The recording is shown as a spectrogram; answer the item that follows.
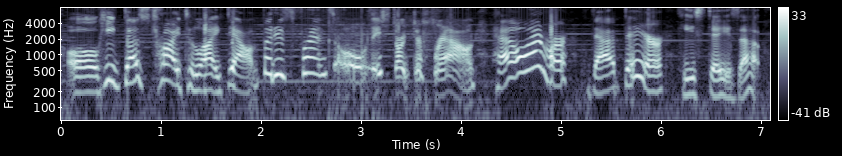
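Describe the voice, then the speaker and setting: High-pitched lady doing storytime for little kids, super expressive and swoopy, bit of music behind her. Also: slow pace, creaky, poor audio. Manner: animated, exclaiming, coaxing, dramatic gasps. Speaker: costumed storyteller as Mrs. Claus. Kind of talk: expressive read-aloud storytelling to young children.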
